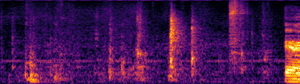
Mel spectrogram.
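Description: A few light clicks and knocks with some rustling as a leather gun belt and holster rig is handled and moved about.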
